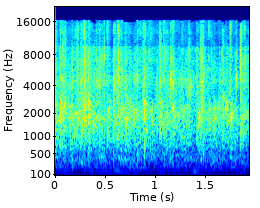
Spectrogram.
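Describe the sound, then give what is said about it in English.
Audience applause welcoming a comedian to the stage: dense, steady clapping from a crowd, loud and continuous throughout with no talk over it. “Give him a big round of applause. Get him up here, ladies and gentlemen.”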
